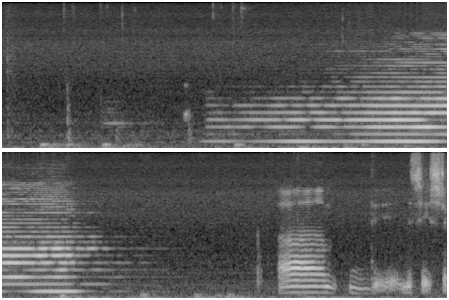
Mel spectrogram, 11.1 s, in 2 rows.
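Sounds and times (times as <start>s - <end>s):
low woodwinds crescendo: 1.2s - 8.6s
speech: 10.8s - 11.1s.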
